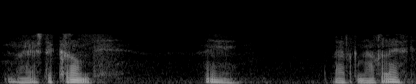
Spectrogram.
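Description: A man's voice: low voice, fairly even intonation, unhurried, vocal fry. An actor with a Netherlands Dutch accent playing a haulage company boss who thinks aloud alone in his office, in a radio play. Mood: musing. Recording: muffled, noisy old radio play recording.

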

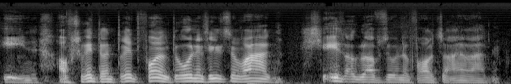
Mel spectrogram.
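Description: An actor in a radio play voicing an embittered, brooding middle-aged office clerk who speaks haltingly and repeats himself. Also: male voice, fairly low pitch, pushed and bright. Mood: bitter, resigned. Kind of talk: 1950s German radio play acting.

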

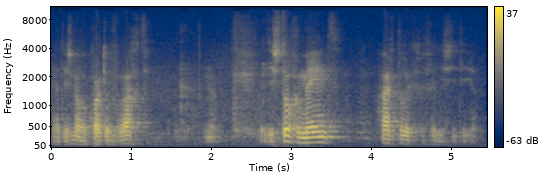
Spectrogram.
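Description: An actor playing a stiff, hurried middle-aged gentleman and father, formal and slightly hesitant, in a Dutch radio play. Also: sits low, expressive, creaky. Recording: muffled, roomy old radio recording, faint noise.

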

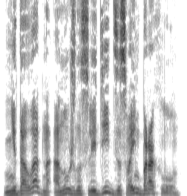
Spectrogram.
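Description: A man voicing a brisk, scolding wife and mother in an audiobook, with a clipped, commanding manner. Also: mid-range voice, big pitch swings, no echo, studio quality.

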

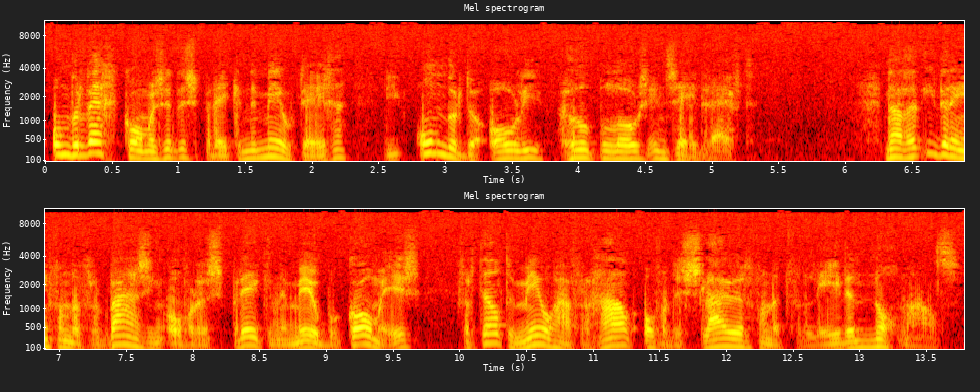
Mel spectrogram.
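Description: A man narrating a scripted children's radio play as its storyteller, with a husky voice. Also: mid-range voice, very animated, normal speed, darkish tone.

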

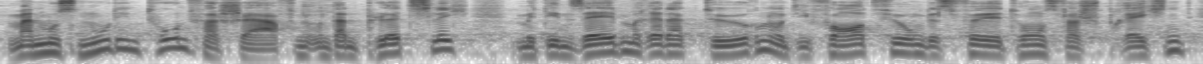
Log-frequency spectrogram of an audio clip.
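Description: A man plays an ambitious young intellectual in a radio drama, sharp-tongued and pushy. His medium-pitched voice is very animated, coaxing the listener with brash confidence. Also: fairly quick, close to an everyday voice. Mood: scheming. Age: young adult. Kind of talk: German radio drama acting.

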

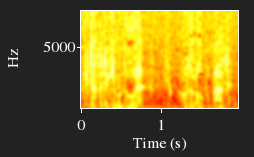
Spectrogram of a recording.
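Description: An actor playing a nervous, complaining pilot in a radio drama, reproachful and given to repeating himself. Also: male voice, fairly low pitch, fairly even intonation, rapid-fire, background noise, close to an everyday voice. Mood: nervy, insistent. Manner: nervous, whining, repetitive. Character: fretful, complaining male pilot, fearful and reproachful.

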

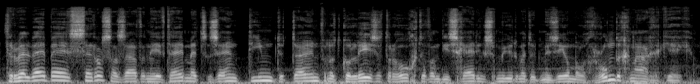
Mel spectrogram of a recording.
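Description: A man's voice: medium pitch, brisk, a little hiss or hum, close to an everyday voice. A man playing a sceptical, methodical police inspector with a Flemish accent in a radio drama, reasoning aloud a little hesitantly. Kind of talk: naturalistic radio drama dialogue.

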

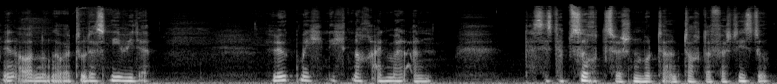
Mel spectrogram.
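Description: An actress playing a troubled, restrained adult daughter in a radio drama, speaking in a controlled, grave and insistent way. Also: female voice, low voice, moderate pace, vocal fry, long pauses, darkish tone, slightly rough, full character voice. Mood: firm, reproachful. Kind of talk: radio drama acting with introspective narration.

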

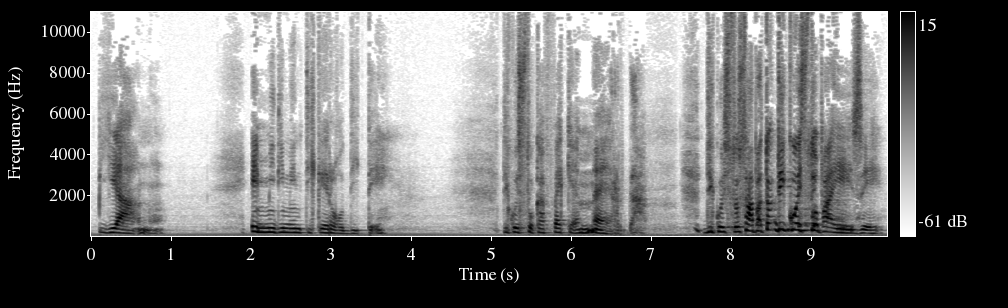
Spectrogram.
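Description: A woman performing a radio theatre monologue as an embittered, seething man haunted by a lost love, with intense, incantatory delivery. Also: mid-range voice. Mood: resentful, resolute. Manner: intense, incantatory repetition, swinging from hushed to shouting.

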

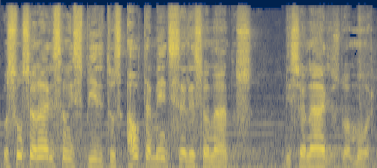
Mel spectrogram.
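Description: A man's voice: mid-range voice, expressive, moderate pace, darkish tone, lightly acted. Casting: male actor for an earnest celestial doctor and guide, mid-range voice, articulate and formal, radio drama with music bed. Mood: earnest, explanatory. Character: earnest learned spirit doctor, courteous guide of a celestial institute. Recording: music behind the voice.

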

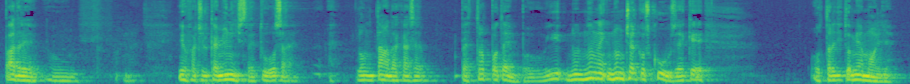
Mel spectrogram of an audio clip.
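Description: An actor playing a troubled middle-aged truck driver, telling his story haltingly in a radio play. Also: mid-range voice, warm tone, echoey room, natural voice. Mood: sheepish. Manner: hesitant, halting, repetitive, colloquial. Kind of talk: theatrical monologue in a radio play.

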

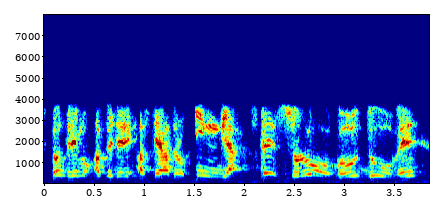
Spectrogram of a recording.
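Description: A man's voice: sits high, fairly even intonation, unhurried. A man giving a semi-improvised radio rundown of upcoming theatre shows as a correspondent over the telephone. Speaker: radio theatre correspondent presenting weekly listings. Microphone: telephone call into a radio programme. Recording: narrow tinny phone line.

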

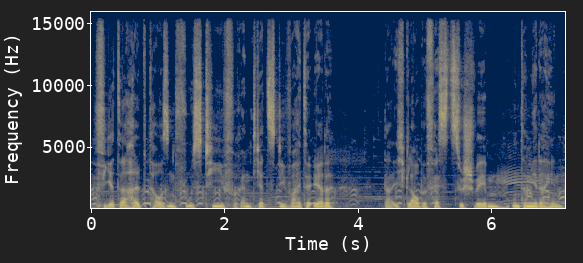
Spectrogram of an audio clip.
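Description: An actor playing a rapturous, scornful airship balloonist in a theatrical, declamatory radio play monologue, swinging between grand exultation and hush. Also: male voice, on the low side, fairly even intonation, a little slow, close to an everyday voice. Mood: marvelling. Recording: studio radio play with music.

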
